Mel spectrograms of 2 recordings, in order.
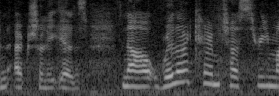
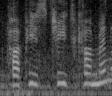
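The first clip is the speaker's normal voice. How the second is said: normal talking voice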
